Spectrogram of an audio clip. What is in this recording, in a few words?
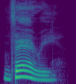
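"vary", British English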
